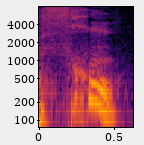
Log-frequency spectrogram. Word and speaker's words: front: Le front. Final T not pronounced. Le front. Okay, remember this nasal on, on.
